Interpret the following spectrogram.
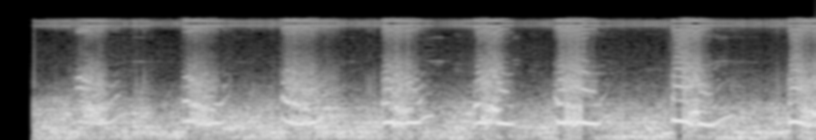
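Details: Dog whining: short, high, squeaky whines with a slight bend in pitch, repeated about twice a second, each joined by a breathy, noisy burst over a steady background hiss.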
